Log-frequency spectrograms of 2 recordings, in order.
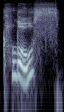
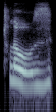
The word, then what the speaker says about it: close: when the fire was close the authorities had to close the road okay so we have a s in the first one and a z in the second one yeah when the fire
